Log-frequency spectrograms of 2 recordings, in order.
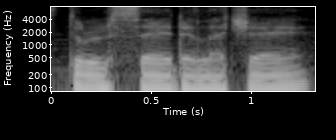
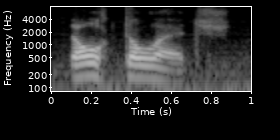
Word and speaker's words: dulce de leche: And the actual dessert is pronounced what? Dulce de leche? Yeah, it's dulce de leche, which, as for the longest time I thought it was pronounced dulce de leche, kind of like dulce.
